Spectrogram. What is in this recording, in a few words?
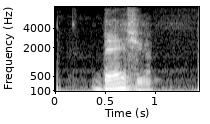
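"beige", Dutch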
